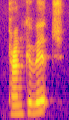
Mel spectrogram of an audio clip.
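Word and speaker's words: Čanković: Like everyone says it's Kankovic, but the little accent means it's like a t sound, and I get told off.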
